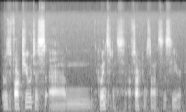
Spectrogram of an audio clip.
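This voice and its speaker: Extremely deep-voiced man. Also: expressive, moderate pace. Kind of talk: interview explanation. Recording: faint background noise.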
